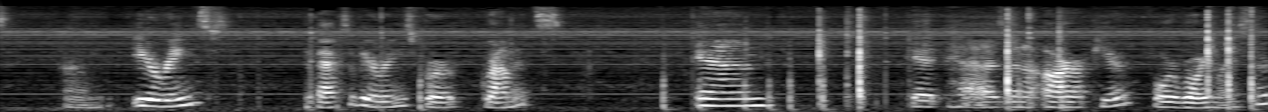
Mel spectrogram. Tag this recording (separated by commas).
Speech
